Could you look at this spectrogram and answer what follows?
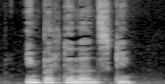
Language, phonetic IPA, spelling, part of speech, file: Polish, [ˌĩmpɛrtɨ̃ˈnɛ̃nt͡sʲci], impertynencki, adjective, LL-Q809 (pol)-impertynencki.wav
